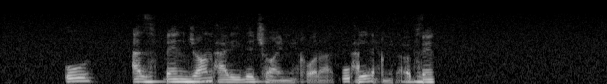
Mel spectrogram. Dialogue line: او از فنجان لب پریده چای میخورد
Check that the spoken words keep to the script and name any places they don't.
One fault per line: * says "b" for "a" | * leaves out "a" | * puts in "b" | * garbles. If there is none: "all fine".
* leaves out "لب"
* garbles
